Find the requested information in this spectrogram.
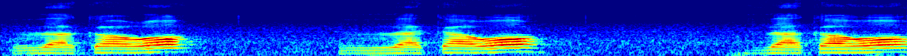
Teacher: مثال کے طور پر دین، دین، دین، اوپر والے دانتوں کی جڑ سے۔ زال زبان کی نوک دانتوں کے کنارے سے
